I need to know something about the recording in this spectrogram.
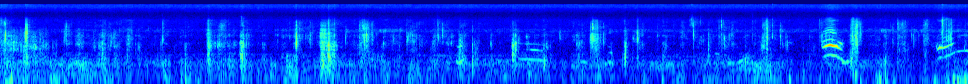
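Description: Feet shuffle and tap on dry ground.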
